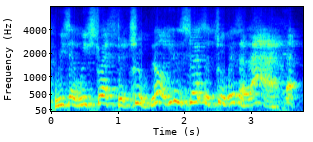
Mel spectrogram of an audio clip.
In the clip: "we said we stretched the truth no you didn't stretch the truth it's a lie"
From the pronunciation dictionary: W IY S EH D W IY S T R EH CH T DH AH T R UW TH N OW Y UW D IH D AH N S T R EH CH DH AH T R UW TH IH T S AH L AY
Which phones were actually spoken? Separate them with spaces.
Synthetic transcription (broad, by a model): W IY S EH D W IY S T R EH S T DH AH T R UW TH N OW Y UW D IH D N S T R EH S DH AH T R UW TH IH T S AH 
